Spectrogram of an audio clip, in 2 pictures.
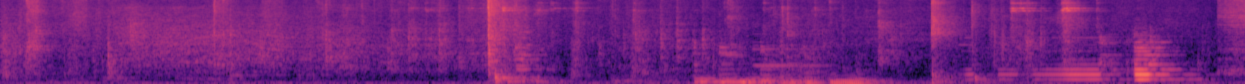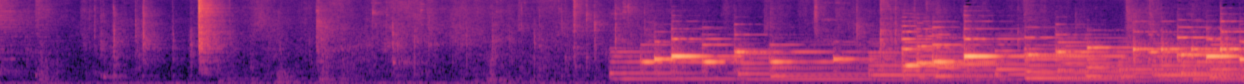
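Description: Quiet stage sounds with a few knocks and soft low notes, then about eighteen seconds in a piano starts playing a chordal introduction.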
